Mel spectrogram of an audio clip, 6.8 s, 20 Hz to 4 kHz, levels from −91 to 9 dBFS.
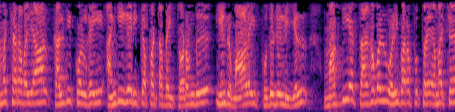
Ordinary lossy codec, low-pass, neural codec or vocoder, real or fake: none; 3.6 kHz; none; real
